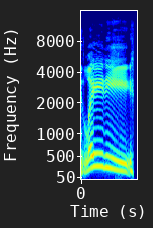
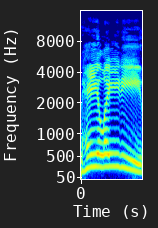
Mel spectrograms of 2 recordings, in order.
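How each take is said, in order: First: Put-on Brooklyn accent. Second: A slow, drawn-out Brooklyn "Hey, lady," called out high; high slow Brooklyn holler of "Hey, lady"; Brooklyn accent. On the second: Retold or imitated. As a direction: imitate a crusty Brooklyn plumber calling "Hey, lady" across the house. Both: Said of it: "They have a Brooklyn accent".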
